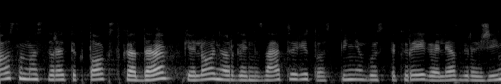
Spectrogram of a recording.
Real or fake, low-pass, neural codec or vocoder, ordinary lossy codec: real; 7.2 kHz; none; Opus, 16 kbps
